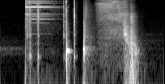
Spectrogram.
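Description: Animated subscribe-button sound effects: a bright bell ding that rings and fades, then a few sharp mouse-click sounds about a second in, then a soft whoosh near the end.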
